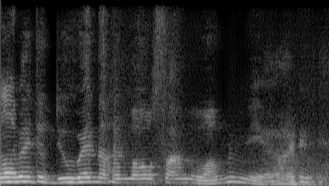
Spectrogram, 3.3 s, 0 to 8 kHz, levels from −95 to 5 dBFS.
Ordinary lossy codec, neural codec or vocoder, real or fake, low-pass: none; codec, 16 kHz, 1 kbps, X-Codec, HuBERT features, trained on balanced general audio; fake; none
